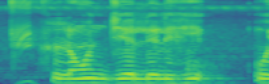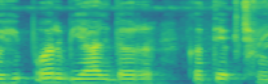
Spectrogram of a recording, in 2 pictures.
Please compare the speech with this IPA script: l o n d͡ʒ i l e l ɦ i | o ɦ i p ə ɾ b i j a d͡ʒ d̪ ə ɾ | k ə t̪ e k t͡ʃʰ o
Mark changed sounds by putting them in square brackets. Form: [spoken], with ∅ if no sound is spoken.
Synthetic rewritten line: l o n d͡ʒ [e] l e l ɦ i | o ɦ i p ə ɾ b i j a d͡ʒ d̪ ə ɾ | k ə t̪ e k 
